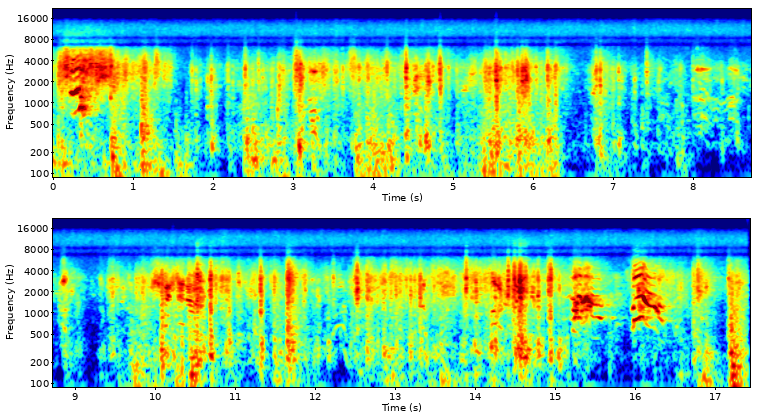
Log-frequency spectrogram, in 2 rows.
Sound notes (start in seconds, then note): 3.1 men grunting; 12.4 man grunting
